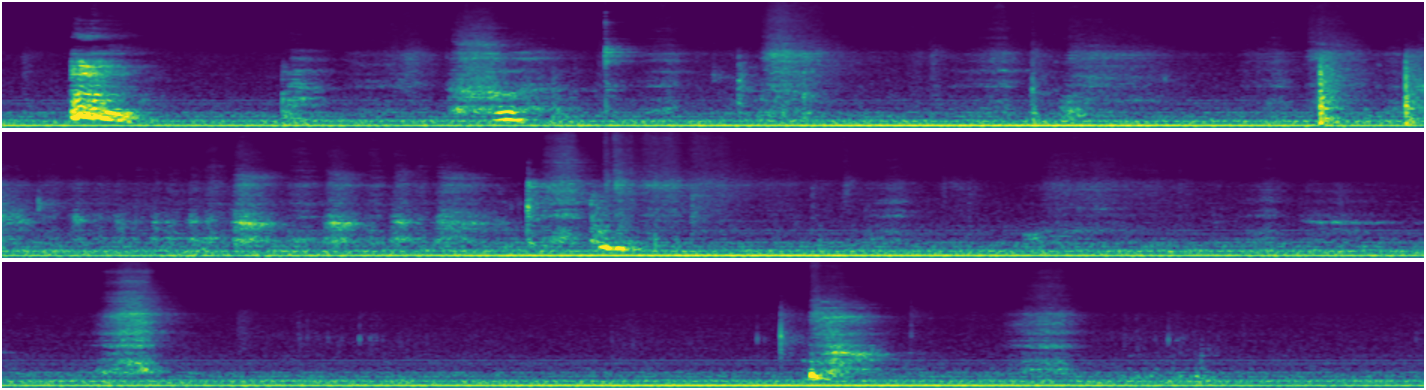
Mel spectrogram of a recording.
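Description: A weightlifter's sharp, heavy breaths and gasps every few seconds as he braces and works through a set of heavy paused barbell back squats. A steady low hum runs underneath.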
